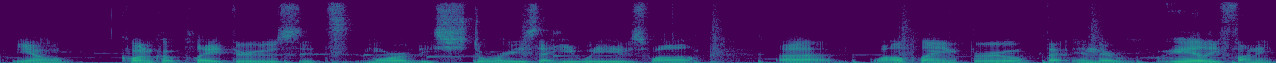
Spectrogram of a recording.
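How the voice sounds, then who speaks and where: A man casually talking while he plays a game, halting and rambling with a slight stutter and lots of fillers. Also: lowish voice, vocal fry. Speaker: gaming channel host. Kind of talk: casual commentary while playing. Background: faint lo-fi music and keyboard clicks.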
